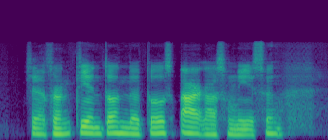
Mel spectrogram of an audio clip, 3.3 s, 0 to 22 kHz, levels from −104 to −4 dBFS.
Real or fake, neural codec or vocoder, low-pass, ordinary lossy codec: fake; codec, 16 kHz, 1 kbps, FunCodec, trained on Chinese and English, 50 frames a second; 7.2 kHz; none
